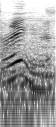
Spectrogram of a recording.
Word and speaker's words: Ringu: That's how you say it in Japanese, ring. – Yeah. – Ringu. – Yeah. – Yeah. You don't say the U in Japanese.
